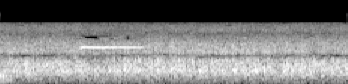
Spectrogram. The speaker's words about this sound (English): What the hell is that noise? Oh, sorry. I've got a pocket alarm watch, and it keeps trying to tell me something.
